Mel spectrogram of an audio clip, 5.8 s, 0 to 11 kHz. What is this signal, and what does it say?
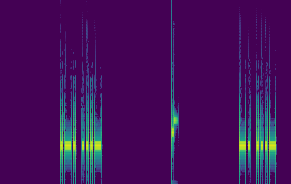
Morse code, heard as a keyed tone, about 28 wpm, 700 Hz. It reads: RV NV
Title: Top Two Letter Combinations in Words 28wpm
